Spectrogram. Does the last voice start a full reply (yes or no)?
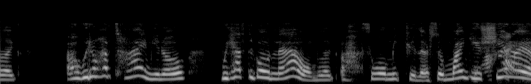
no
